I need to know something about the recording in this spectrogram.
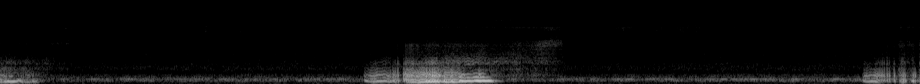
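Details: Sleeping cat snoring, possibly dreaming: low, rough rumbling breaths recur every few seconds against quiet room noise.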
